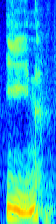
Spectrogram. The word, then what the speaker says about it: in: in Latin the word I in een is how it's correctly pronounced can mean either in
